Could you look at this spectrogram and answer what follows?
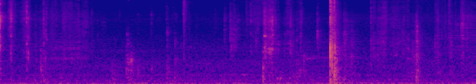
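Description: Trading cards and their packaging being handled on a table: scattered small clicks and rustles, with one sharper click about three seconds in.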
